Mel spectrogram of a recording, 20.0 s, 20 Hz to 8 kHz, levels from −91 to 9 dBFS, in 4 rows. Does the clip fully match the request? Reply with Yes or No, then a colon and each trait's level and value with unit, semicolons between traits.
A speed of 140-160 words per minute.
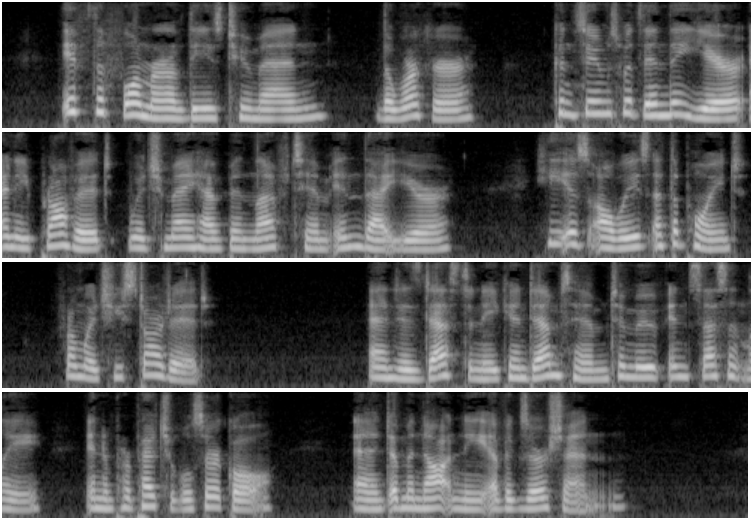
Yes: average, 155 wpm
